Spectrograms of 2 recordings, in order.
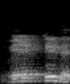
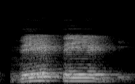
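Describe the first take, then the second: First: वेटेड said quickly, ending in a short इड; right way demo. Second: वेटेड drawn out slowly with a plain एड ending; wrong way demo. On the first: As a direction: say वेटेड as वेट plus इड. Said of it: "वेट plus इड". (सही उच्चारण वेटेड, अंत में इड) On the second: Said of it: "वेटेड नहीं बोलेगा ये". (गलत उच्चारण वेटेड, धीरे खींचकर) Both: Shown as a demonstration.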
